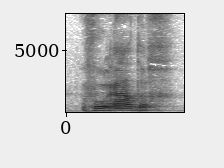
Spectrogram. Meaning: in stock; available (normally available for purchase)
- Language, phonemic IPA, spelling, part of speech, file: Dutch, /ˈvoːraːdəx/, voorradig, adjective, Nl-voorradig.ogg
